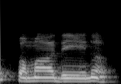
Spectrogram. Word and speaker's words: पमादेन: इसका जो हाँ, डबल प दिखा है उसका प्रोनाउंसिएशन वैसा नहीं करते हुए हाँ, और पमादेन ऐसा करना चाहिए, हाँ, हाँ, है ना? थोड़ा थोड़ा लिटिल अप लिटिल, उसको पमादेन। ज्यादा प्रेशर नहीं देना चाहिए डबल प पे।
